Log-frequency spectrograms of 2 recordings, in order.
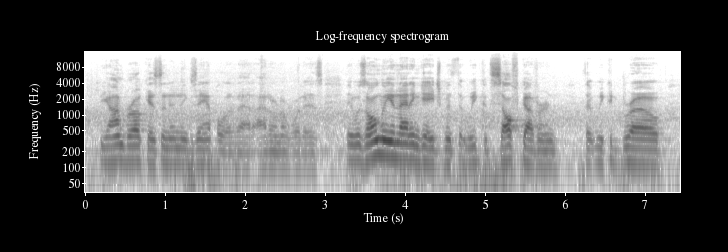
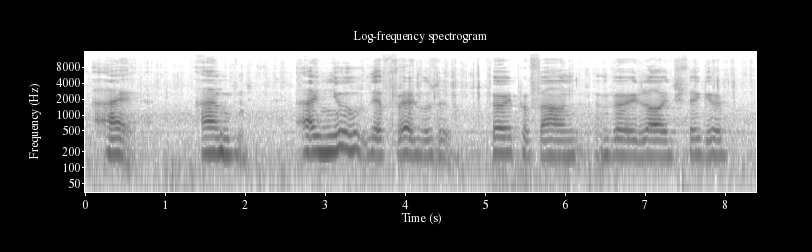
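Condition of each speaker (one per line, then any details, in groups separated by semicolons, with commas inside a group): No condition
Parkinson's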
